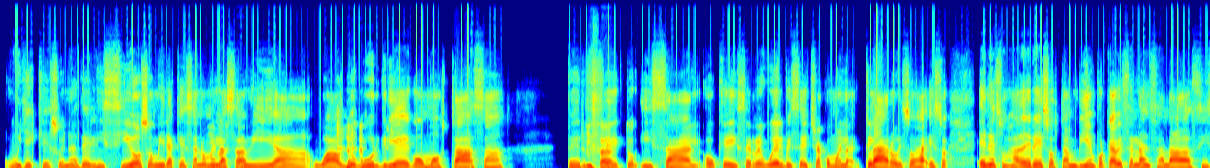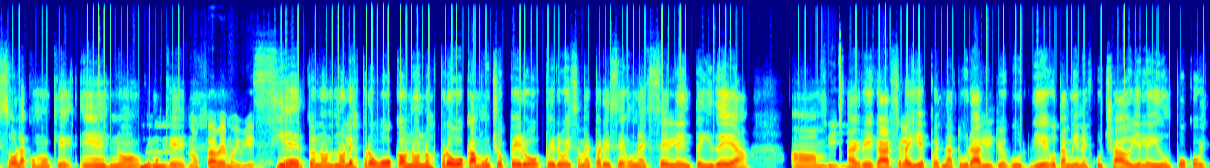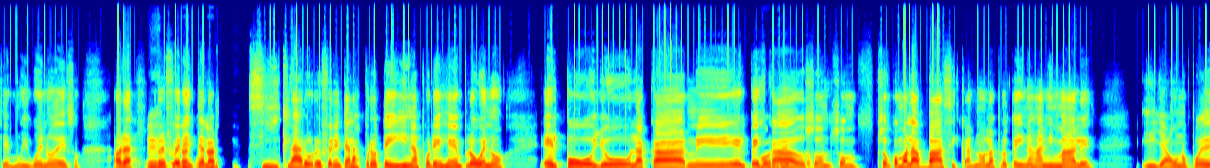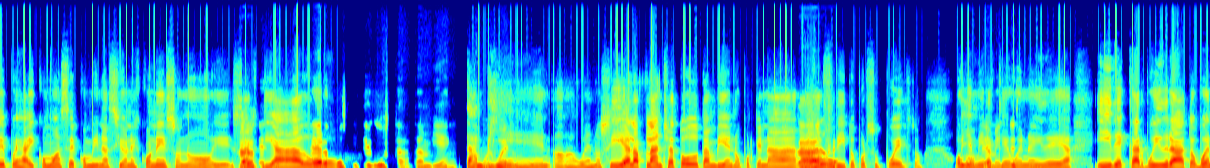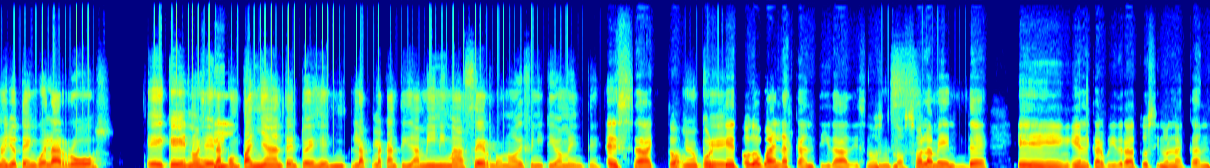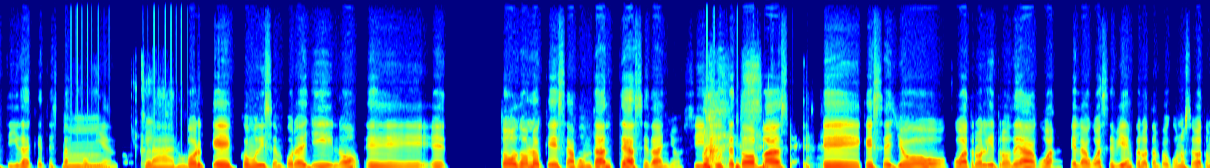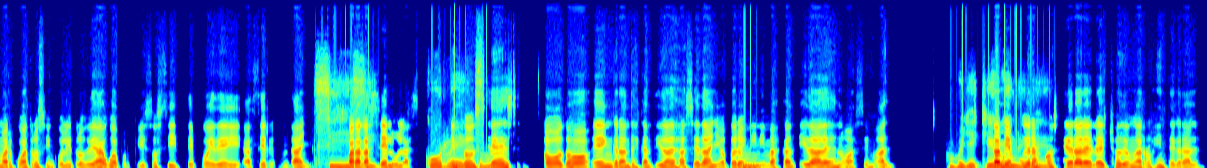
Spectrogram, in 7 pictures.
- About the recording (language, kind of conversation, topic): Spanish, advice, ¿Qué te dificulta planificar comidas nutritivas para toda la familia?
- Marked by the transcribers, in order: static; chuckle; chuckle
